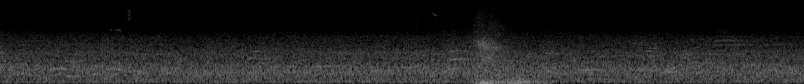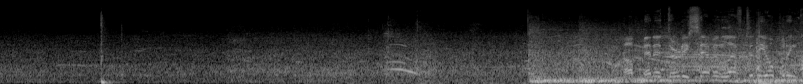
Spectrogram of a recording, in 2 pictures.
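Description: A large arena crowd murmurs steadily.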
